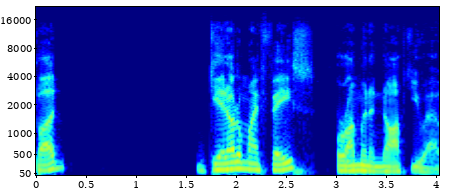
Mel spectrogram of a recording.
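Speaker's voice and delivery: mock, menacingly calm, scary tone. Retelling how the father warned him, imitating a scary calm threat. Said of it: "scary calm".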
